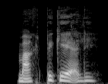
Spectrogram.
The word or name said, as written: magtbegærlig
